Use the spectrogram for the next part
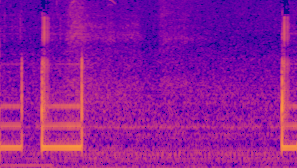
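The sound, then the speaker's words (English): A phone dials out on speaker: three clear electronic touch-tone beeps, two close together then one after a pause, loud over a faint low hum. “Call him on speaker.”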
